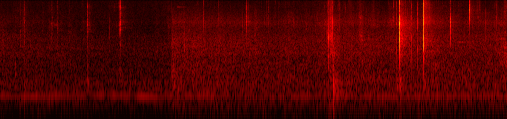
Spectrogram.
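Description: Knife cutting through the tendons and muscle that hold a whitetail deer's lower jaw to the skull: quiet wet cutting with faint clicks, then a few sharp cracks between about two-thirds and four-fifths of the way through as the jaw pops loose. A steady low hum runs underneath.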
